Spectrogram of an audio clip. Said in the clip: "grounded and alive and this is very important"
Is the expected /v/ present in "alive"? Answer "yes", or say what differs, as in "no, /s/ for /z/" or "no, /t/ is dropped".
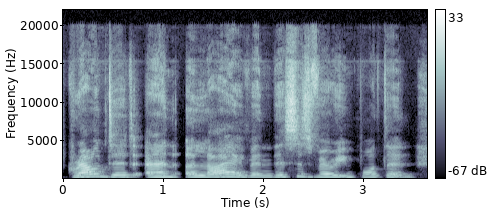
yes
